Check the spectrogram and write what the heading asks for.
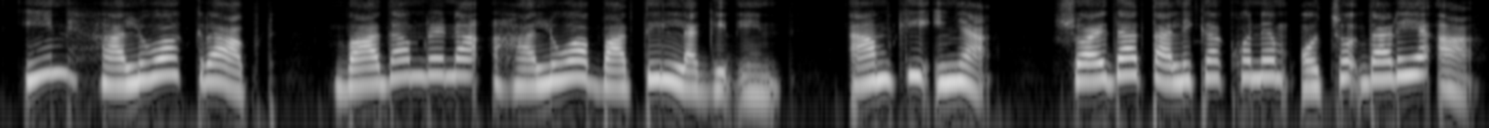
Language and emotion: Santali, neutral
